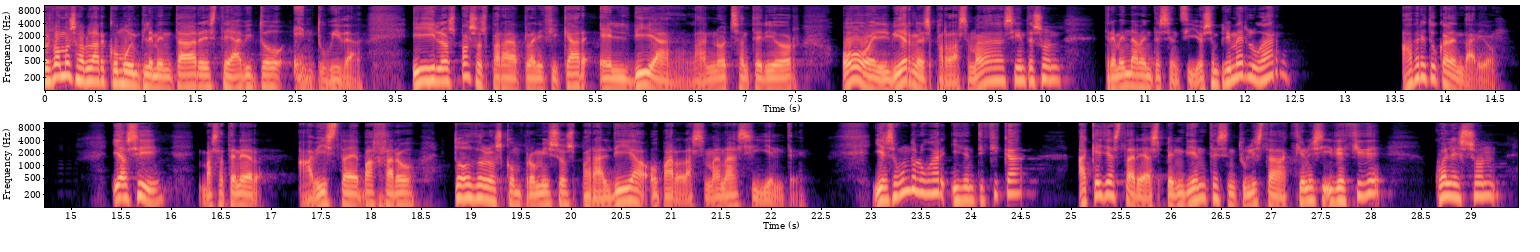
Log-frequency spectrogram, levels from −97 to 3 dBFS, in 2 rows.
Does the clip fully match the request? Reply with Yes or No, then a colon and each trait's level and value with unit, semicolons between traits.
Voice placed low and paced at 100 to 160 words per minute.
Yes: low, 120 Hz; average, 150 wpm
